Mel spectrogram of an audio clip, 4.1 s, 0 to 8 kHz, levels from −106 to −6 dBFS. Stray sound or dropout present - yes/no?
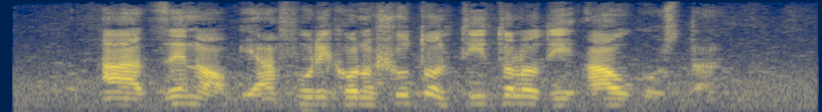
no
